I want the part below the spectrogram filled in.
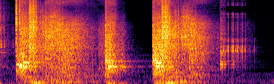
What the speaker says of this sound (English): it makes a really nice, simple shooting range to test out the pistol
